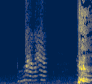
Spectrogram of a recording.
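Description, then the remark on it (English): A cat in the room lets out a single clear, drawn-out meow, followed after a short pause by a sudden loud, breathy burst from a person. “Oh, the, the cat like in the room.”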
